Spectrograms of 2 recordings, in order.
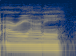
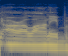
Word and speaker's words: Arani: Officer Mayor, and Commander Arani Ambrose. It's like Oren with an I after it. Gotcha. Yeah, I kept saying Aralani before, so I'm trying not to say that now.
